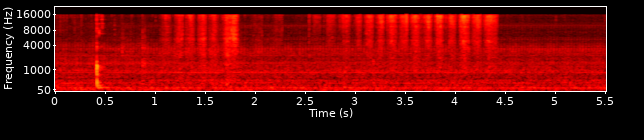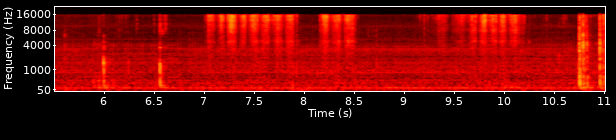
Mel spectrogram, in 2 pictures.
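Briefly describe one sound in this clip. A cotton swab scrubs a small metal part with short, quick rubbing strokes.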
